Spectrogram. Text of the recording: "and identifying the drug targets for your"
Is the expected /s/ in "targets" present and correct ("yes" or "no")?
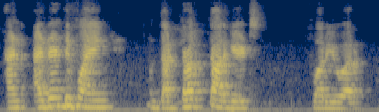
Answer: yes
